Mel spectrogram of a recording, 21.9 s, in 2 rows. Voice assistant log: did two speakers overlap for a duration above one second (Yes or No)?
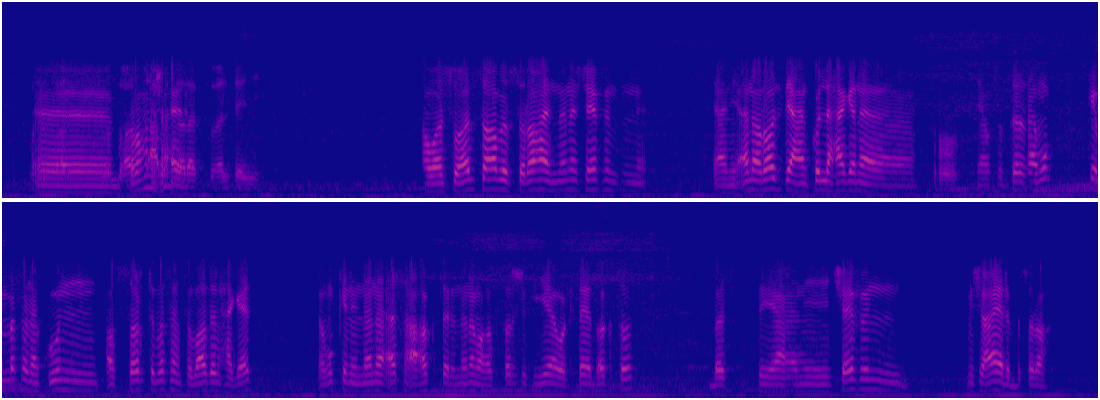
Yes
